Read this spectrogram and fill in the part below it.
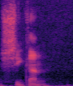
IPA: ʃigan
